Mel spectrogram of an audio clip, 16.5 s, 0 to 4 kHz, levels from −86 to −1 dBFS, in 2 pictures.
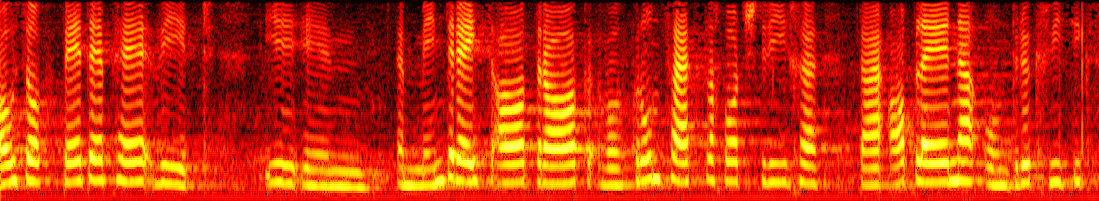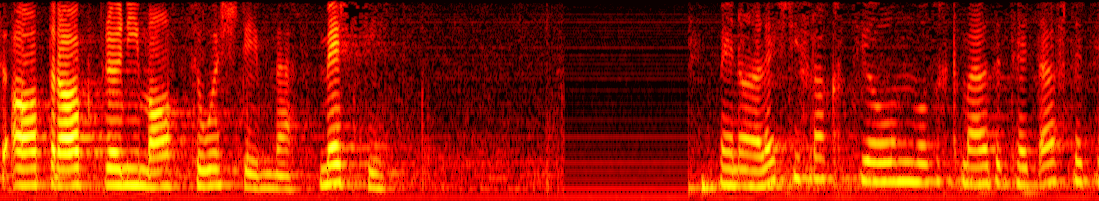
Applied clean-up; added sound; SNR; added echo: none; none; none; none.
